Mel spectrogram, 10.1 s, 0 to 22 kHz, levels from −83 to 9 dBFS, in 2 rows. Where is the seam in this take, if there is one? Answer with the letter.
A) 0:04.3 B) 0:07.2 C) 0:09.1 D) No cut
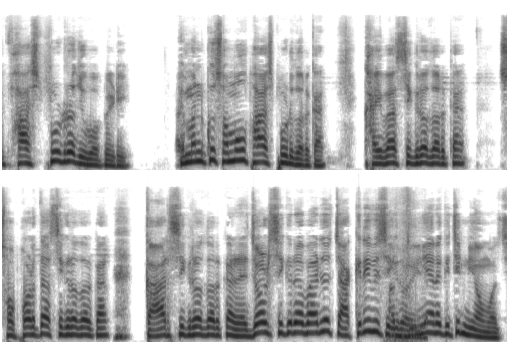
C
